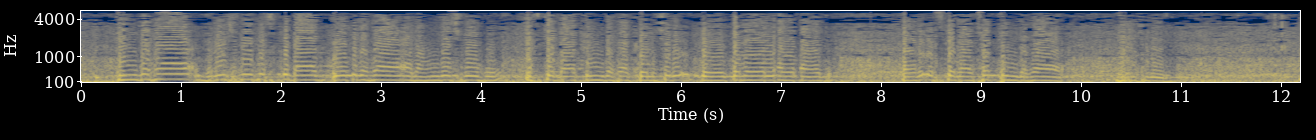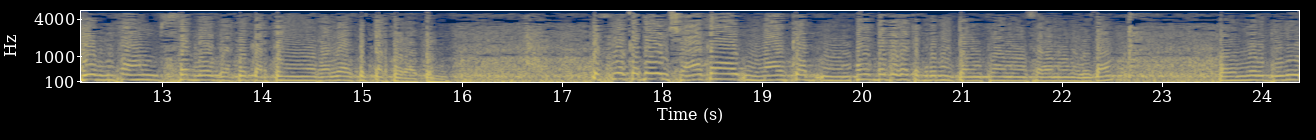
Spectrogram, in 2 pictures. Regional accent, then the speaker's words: Sheikhupura, Punjab, Pakistan; مجھے میں شیخپورہ کا رہنے والا ہوں

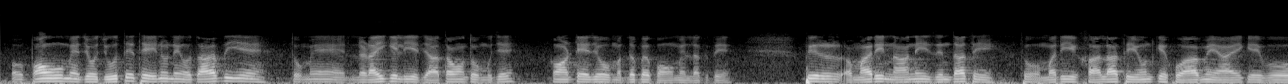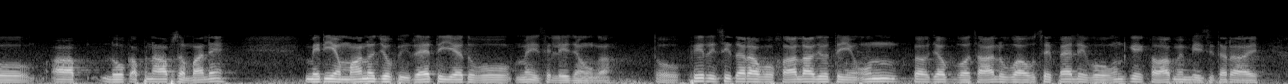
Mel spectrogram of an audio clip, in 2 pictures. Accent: Azad Kashmir, Pakistan; میرا تعلق آزاد کشمیر سے ہے

